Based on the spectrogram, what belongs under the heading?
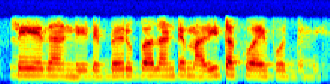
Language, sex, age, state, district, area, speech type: Telugu, female, 18-30, Telangana, Nirmal, urban, conversation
